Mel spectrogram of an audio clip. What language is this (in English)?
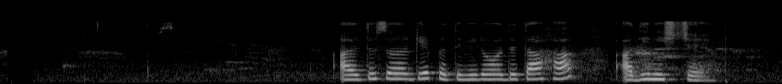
Sinhala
